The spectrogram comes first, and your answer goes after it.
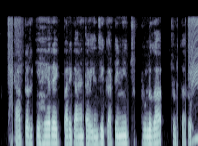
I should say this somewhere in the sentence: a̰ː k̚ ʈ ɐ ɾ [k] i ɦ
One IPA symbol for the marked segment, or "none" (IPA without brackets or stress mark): k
